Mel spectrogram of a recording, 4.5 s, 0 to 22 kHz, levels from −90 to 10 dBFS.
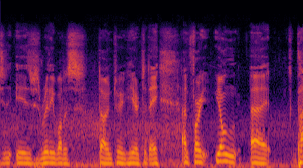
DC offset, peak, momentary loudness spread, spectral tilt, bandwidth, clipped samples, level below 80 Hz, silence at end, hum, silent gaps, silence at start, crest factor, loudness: under 0.1%; -2 dBFS; 6 LU; -6 dB/octave; 11.5 kHz; under 0.1%; -36 dBFS; 0 s; none; none; 0 s; 16 dB; -18 LUFS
